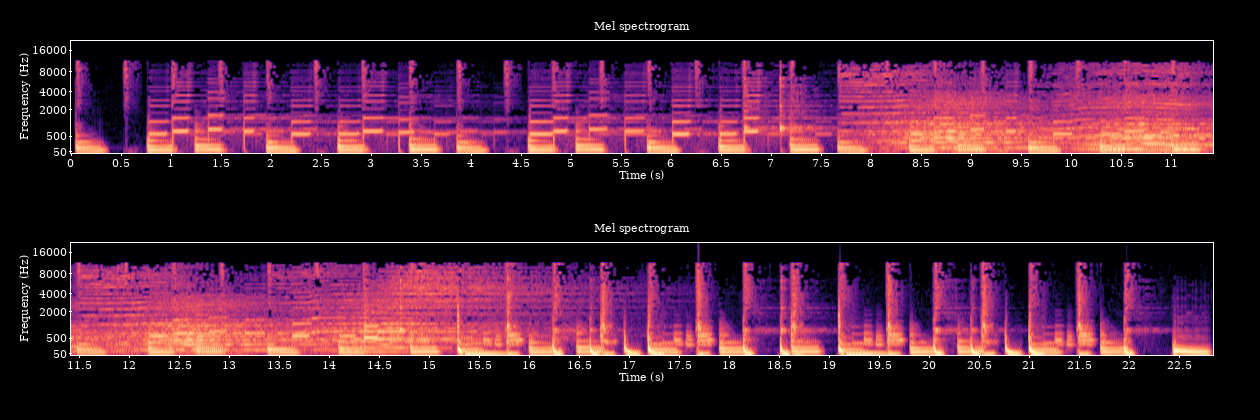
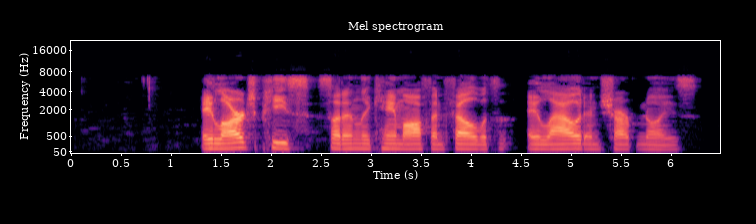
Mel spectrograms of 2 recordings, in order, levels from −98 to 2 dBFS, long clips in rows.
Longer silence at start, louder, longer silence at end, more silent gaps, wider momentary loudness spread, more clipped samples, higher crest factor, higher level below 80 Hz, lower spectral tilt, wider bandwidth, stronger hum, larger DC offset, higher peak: second, 0.05 s vs 1.3 s; first, -16 LUFS vs -23 LUFS; second, 0 s vs 0.25 s; neither; second, 8 LU vs 16 LU; neither; second, 14 dB vs 24 dB; first, -20 dBFS vs -72 dBFS; first, -6 dB/octave vs -3 dB/octave; first, 11.5 kHz vs 7.4 kHz; neither; neither; about the same, 0 dBFS vs -2 dBFS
